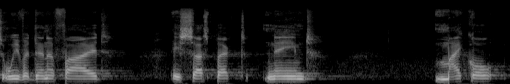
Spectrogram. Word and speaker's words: Meechaiel: identified a suspect named Michael uh mik is the way he pronounces it spelled Emma and Mary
